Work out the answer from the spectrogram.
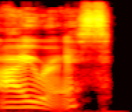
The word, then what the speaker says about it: Iris: voice her name was aunt iris emphasis on the first eye she reassured me said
